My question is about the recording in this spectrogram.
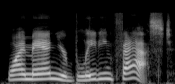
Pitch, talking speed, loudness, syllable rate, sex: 230 Hz, 170 wpm, -18 LUFS, 4.4 syllables/s, female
